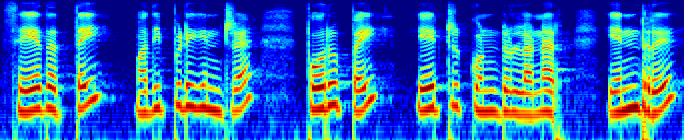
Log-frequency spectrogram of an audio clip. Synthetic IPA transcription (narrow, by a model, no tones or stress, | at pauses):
seːðɐt̪ːɐɪmɐðɪpːɪɽɯɣɪndrɐpɔɾɯpːɐɪeːʈrɯkːɔɳɖɯɭːɐnɐɾɛndrɯ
